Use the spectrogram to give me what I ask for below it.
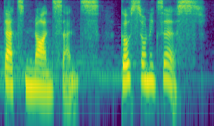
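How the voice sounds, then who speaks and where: A woman's voice: mid-range voice, slow pace, soft background music. Curt, scoffing young male student who dismisses every claim , read plainly by a woman. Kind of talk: reading game dialogue aloud.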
